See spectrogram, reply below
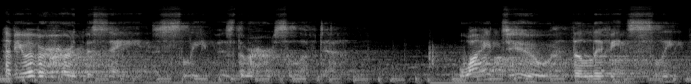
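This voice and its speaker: An actor playing a flamboyant, cunning young gambler in a video game, with a theatrical, taunting, drawn-out delivery. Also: male voice, mid-range voice, huge pitch swings, distant mic. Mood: ominous, philosophical. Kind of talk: video game cutscene acting. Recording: echoey hall reverb, music behind. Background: music.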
